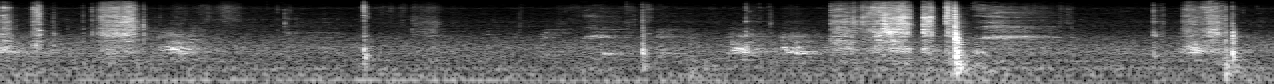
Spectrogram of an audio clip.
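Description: A utility knife blade is dragged backward to scribe a line on material for a Jeep Wrangler YJ dash water shield, heard as a few short, scratchy scrapes spread apart, with a longer gritty pass near the end, close and fairly quiet.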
